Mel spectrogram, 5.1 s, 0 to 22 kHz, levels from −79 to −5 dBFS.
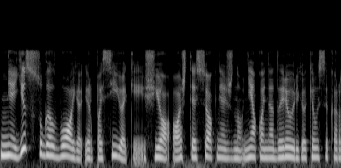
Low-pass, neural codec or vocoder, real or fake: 7.2 kHz; none; real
